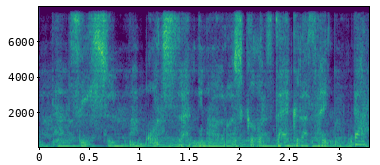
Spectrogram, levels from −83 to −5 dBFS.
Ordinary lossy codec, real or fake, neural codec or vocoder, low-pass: none; fake; codec, 16 kHz, 4.8 kbps, FACodec; none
